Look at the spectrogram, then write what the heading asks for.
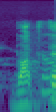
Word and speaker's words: वक्त्र: नहीं है वो उच्चारण भी जब श्लोक बोलते हैं वक्त्र, तो वक्त्र बोलते ही नहीं, वो वक्र।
